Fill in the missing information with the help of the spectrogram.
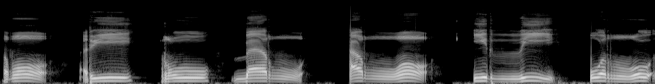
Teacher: tetap getarannya tetap tegas lugas dan jelas bukan berarti getarannya hilang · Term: takrir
